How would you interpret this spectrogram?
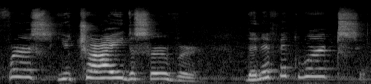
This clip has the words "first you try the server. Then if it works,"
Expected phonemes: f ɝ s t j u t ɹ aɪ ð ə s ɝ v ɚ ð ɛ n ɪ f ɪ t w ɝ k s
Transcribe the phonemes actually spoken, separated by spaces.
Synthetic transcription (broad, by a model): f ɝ s t j u t ɹ aɪ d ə s ɝ v ɚ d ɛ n ɪ f ɪ t w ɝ k s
